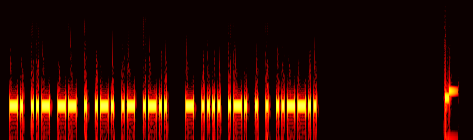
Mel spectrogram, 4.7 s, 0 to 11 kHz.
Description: Morse code, heard as a keyed tone, about 44 wpm, 700 Hz. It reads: NUMERAL THREE?
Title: Sentences from Top 1000 Words - Review Part 2 - 45wpm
